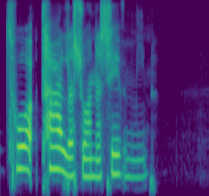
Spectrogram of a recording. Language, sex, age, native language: Icelandic, female, 9, Icelandic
